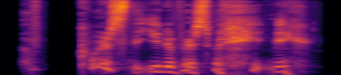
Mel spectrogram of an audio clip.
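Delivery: whispered, breathy, half-laughing choked words. She answers a question, choking through mad chuckling. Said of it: "she choked through the mad chuckling".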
